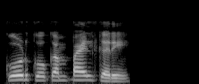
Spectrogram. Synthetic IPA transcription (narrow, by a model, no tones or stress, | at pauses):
koːɽkokɐ̃mpaːɪlkɐɾẽː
